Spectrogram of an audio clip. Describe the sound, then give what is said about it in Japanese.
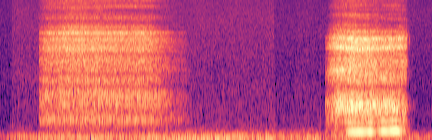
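Slow, guided breathing: a long, soft, airy breath out, a pause, then a shorter, louder breath in. Faint and steady, with no talking. “ふーっと吐いて、すーっと吸って。”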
